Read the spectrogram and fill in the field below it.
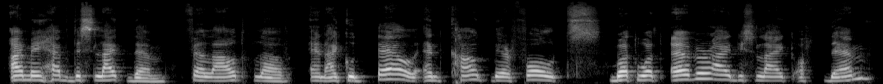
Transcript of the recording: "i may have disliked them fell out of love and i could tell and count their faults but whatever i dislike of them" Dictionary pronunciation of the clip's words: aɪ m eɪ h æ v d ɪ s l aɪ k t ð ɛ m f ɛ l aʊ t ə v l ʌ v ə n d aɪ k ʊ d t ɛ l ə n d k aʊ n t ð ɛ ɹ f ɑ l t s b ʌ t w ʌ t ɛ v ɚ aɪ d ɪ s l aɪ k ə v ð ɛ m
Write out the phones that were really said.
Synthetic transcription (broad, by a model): aɪ m eɪ h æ v d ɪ s l aɪ k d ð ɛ m f ɛ l aʊ t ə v l ʌ v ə n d aɪ k ʊ d t ɛ l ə n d k aʊ n t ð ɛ ɹ f ɑ l t s b ʌ t w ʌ t ɛ v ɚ aɪ d ɪ s l aɪ k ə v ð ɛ m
